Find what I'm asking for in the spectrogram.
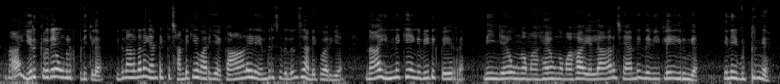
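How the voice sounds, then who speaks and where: A sharp-tongued young daughter-in-law who argues back at breakneck speed, played by a woman in a comedy skit. Every retort is quick and argumentative. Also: high voice, slight background noise, close to an everyday voice. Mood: defiant. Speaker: comedy sketch actor.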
